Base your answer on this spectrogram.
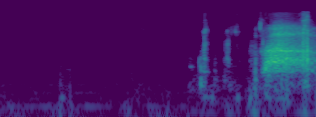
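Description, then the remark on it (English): A sip of a peach nectarine sports drink: after near silence, a few faint wet mouth clicks lead into a short, loud slurping gulp, with no one talking. “So grab your favorite sports drink and join me now for this simultaneous sip.”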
